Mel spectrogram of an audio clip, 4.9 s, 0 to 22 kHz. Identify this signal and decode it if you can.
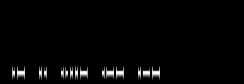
Morse code, heard as a keyed tone, about 24 wpm, spaced as for 18 wpm, 550 Hz. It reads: AI4WW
